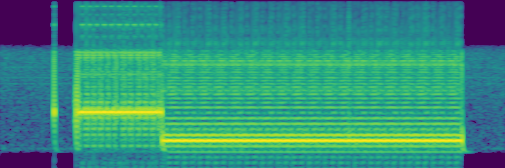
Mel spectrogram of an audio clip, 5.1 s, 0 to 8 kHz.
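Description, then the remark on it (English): A loud two-tone radio dispatch alert for the Guthrie Air medical flight service: a brief click, then a steady higher tone for about a second, followed by a longer, lower steady tone lasting three seconds, with no talking. The alert comes before an inter-hospital transport request from Corning, New York. “Go 3 air, stand by for tones.”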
